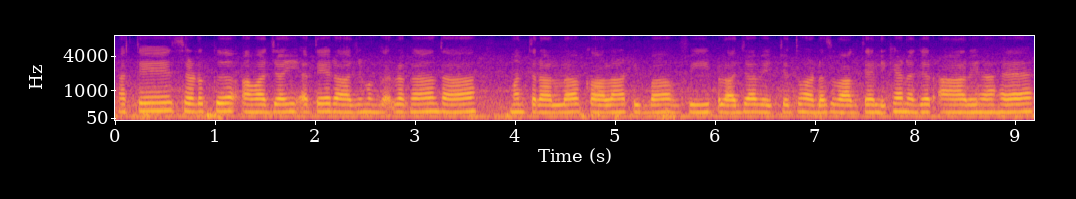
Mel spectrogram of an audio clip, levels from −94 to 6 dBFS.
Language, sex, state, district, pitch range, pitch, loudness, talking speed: Punjabi, female, Punjab, Fazilka, 205-215 Hz, 210 Hz, -13 LUFS, 135 wpm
